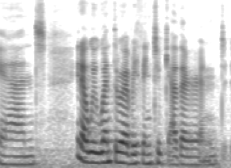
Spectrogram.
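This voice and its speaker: The speaker has a Mongolian accent and a moderate pace. Vocal fry runs through a monotone, flat intonation. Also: woman. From Mongolia, then Hawaii from age ten. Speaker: grad student and startup co-founder. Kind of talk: podcast interview. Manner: conversational with many fillers.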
